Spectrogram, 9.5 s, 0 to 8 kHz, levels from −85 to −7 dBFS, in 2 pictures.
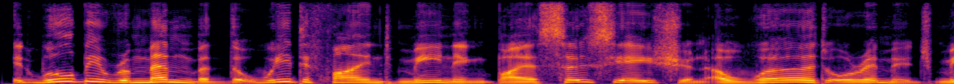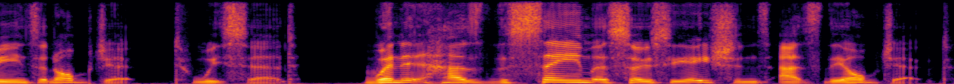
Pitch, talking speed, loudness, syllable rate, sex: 150 Hz, 175 wpm, -20 LUFS, 4.9 syllables/s, male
